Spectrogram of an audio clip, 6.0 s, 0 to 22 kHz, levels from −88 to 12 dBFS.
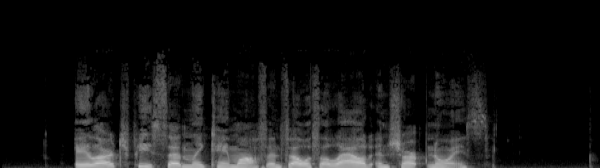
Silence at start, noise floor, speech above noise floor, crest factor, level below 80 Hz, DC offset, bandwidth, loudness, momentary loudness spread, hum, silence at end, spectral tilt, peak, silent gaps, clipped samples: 0.75 s; -72 dBFS; 52 dB; 16 dB; -58 dBFS; under 0.1%; 13.5 kHz; -20 LUFS; 8 LU; none; 1.3 s; -5.5 dB/octave; -4 dBFS; none; under 0.1%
